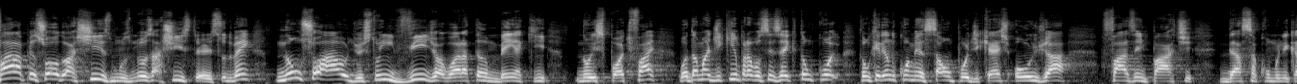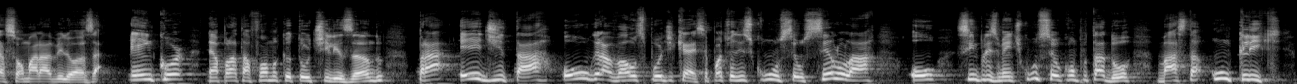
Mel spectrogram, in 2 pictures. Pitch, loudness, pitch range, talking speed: 190 Hz, -13 LUFS, 165-220 Hz, 160 wpm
